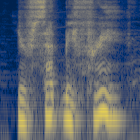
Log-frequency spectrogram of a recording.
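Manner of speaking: acted, put-on whisper. Acting out an imagined scene where he grabs you: acting out a whisper. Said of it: "grabs you and whispers".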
